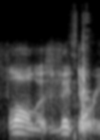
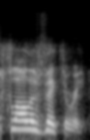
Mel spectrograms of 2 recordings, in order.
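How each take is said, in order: First: It is said in a put-on video game announcer voice. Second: It is said in the speaker's ordinary voice.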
